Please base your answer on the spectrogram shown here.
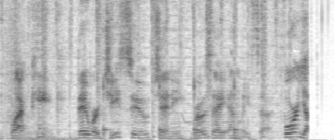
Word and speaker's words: Rosé: And Rosé. Sorry again for the wrong pronunciation in the other videos. Rosé and Jisoo are like the main vocalists.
